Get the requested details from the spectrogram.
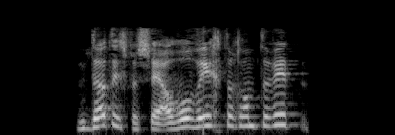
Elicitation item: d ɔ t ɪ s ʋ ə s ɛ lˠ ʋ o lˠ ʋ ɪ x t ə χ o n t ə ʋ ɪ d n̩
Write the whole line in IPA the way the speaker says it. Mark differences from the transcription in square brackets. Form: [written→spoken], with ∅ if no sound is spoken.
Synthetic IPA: d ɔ t ɪ s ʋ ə s ɛ lˠ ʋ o lˠ ʋ ɪ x t ə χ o [n→m] t ə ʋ ɪ [d→t] n̩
